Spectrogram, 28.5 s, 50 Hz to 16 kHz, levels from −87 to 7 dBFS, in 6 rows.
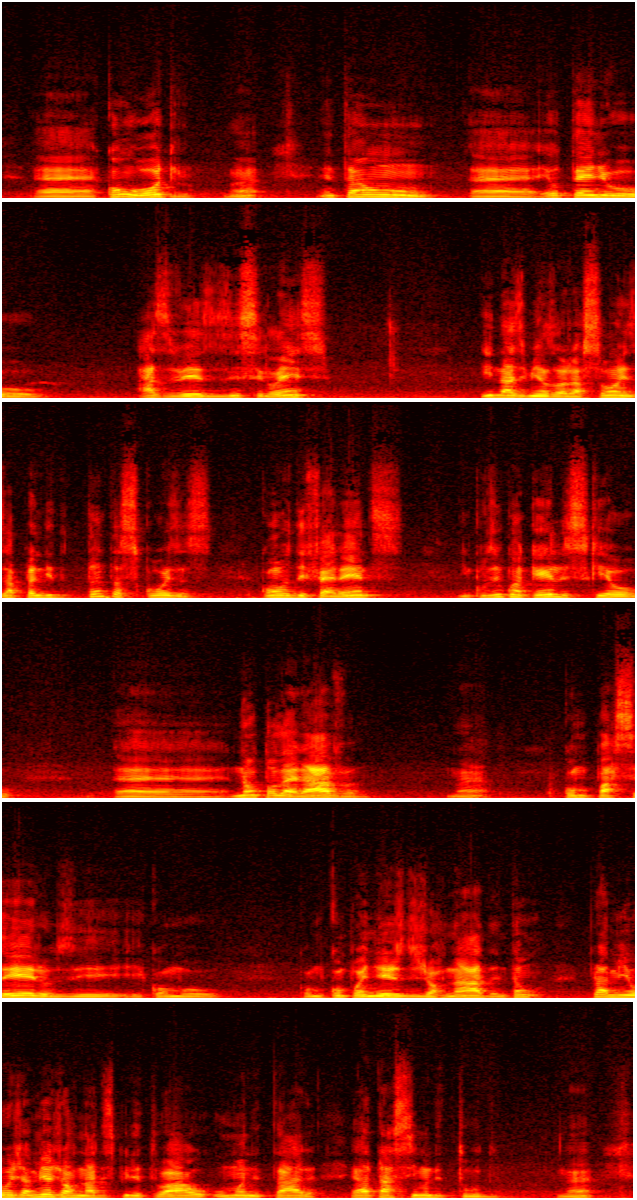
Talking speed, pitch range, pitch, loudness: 120 wpm, 100-150 Hz, 130 Hz, -24 LUFS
